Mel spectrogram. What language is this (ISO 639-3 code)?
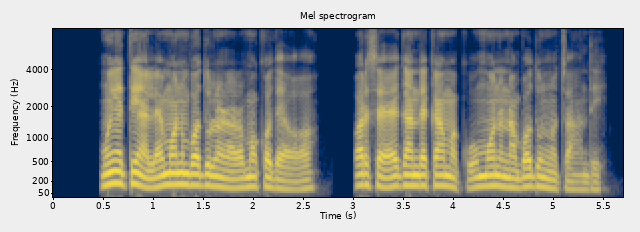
bfz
